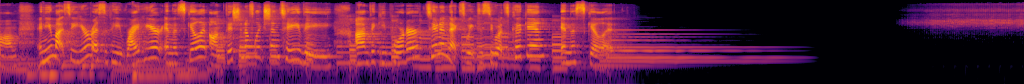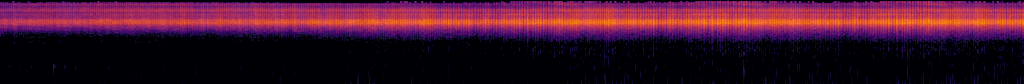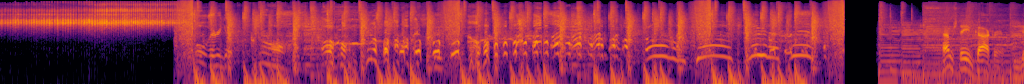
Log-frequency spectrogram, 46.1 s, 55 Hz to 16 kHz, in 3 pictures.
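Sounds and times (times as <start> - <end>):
music: 0.0 - 12.2, 33.4 - 46.0
lure rattling underwater: 14.0 - 33.7.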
